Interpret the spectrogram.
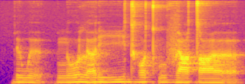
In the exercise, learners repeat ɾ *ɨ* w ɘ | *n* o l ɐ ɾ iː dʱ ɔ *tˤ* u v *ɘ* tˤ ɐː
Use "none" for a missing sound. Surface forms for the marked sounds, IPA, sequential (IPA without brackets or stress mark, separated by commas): ɨ, n, tʼ, ɛ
